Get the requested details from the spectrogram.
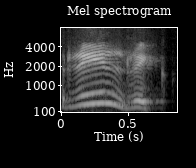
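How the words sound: The vowels are pronounced like ri. This is the usual Hindi regional pronunciation. "Hindi भाषिक असाल तर री म्हणतात"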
